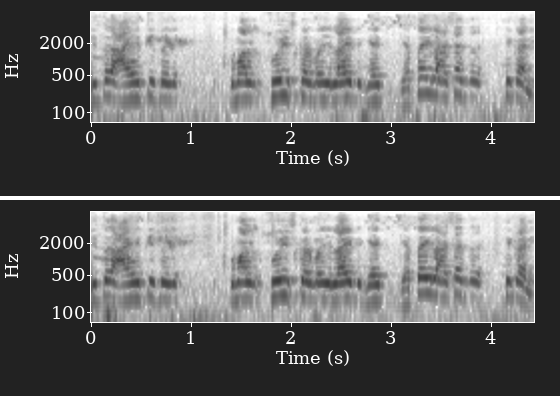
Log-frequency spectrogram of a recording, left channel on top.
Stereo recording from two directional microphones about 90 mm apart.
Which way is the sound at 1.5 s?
Centre (ahead or behind).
